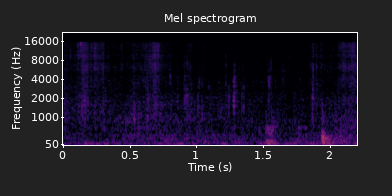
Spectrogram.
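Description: Near silence, with a few faint rustles and soft clicks from a ewe and her newborn lambs stirring in straw bedding; a brief, slightly sharper tap comes just before the end.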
